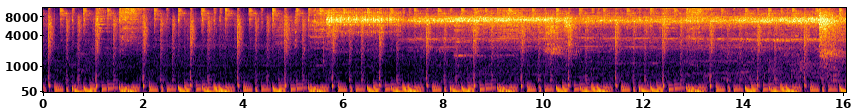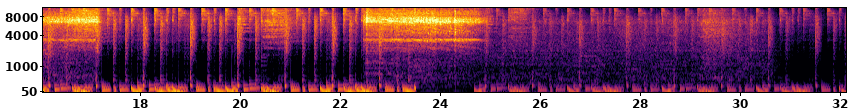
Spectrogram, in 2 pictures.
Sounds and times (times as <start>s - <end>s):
Music: 0.0s - 32.1s.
